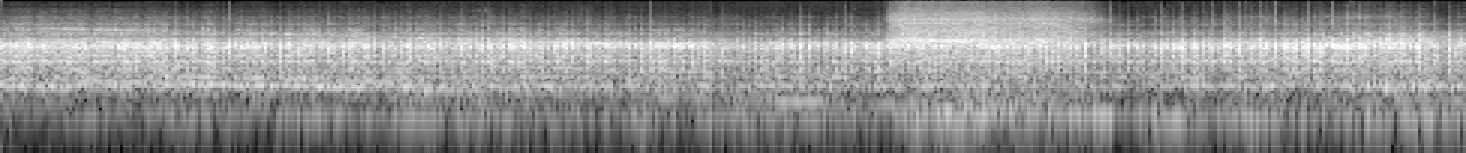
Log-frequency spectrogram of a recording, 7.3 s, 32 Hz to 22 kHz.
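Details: Failing Milwaukee M18 12-inch miter saw coasting down: high whirring winding slowly down with a rough gritty edge through the spin-down, blade slow to stop; the saw is going bad.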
